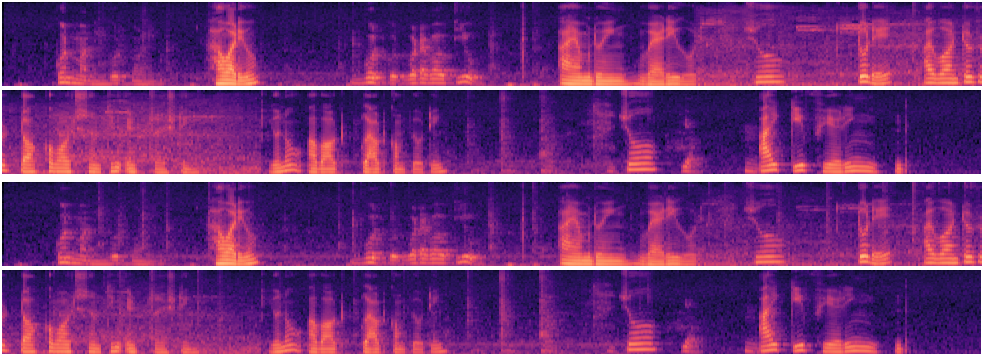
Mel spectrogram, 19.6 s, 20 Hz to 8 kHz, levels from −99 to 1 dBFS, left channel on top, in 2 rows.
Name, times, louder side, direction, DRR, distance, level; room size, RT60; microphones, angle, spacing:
voice 1, 0.5-1.6 3.5-4.8 16.6-16.7 17.2-17.4, left 1 dB, 40° left, 1.7 m, -33 dB
sound 1, 0.5-16.3, right 2 dB, 35° right, 3.2 m, -52 dB
voice 2, 2.1-2.6 5.6-7.8 8.6-8.9 9.2-11.8 12.5-14.3 15.7-16.3 17.4-18.8, left 2 dB, 15° left, 0.4 m, -25 dB
sound 2, 6.9-12.4, left 6 dB, 90° left, 0.7 m, -42 dB
13.0 x 4.8 x 5.0 m
head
